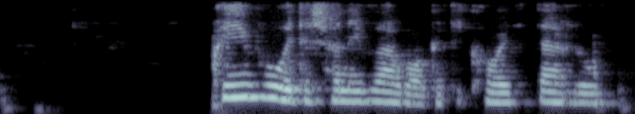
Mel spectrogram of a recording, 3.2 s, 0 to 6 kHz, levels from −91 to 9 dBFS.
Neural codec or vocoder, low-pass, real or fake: none; 5.4 kHz; real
